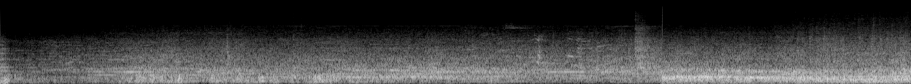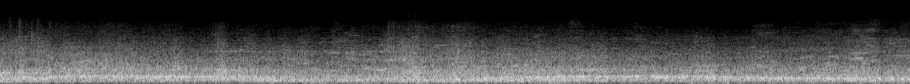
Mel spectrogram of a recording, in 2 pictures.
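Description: Steel inverted roller coaster train running along its track: a steady rumbling roar that comes in abruptly about six and a half seconds in and carries on.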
